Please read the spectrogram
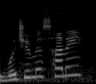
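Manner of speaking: a hint of a small girl asking; Matilda's voice. A narrator's reading. Matilda voiced in read story.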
